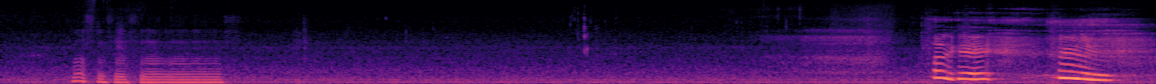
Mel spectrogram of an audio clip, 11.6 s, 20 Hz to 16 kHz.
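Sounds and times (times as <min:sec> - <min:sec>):
speech: 0:00.7 - 0:02.4, 0:09.4 - 0:11.3
sleepy yawn: 0:08.3 - 0:11.5.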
